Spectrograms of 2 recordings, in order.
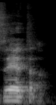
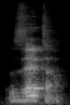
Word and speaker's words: Zeta: the letter which is Zeta oh whoops Zeta Zeta so it has that z z sound just the Zed sound not the D sound but the Zed sound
